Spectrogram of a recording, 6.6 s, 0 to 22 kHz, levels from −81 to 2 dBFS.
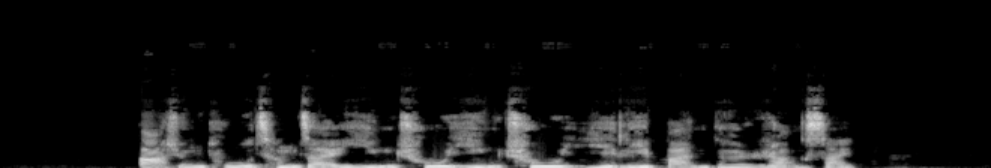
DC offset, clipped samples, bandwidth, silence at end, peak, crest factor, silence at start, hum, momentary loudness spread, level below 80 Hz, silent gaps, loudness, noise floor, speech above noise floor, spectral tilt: under 0.1%; under 0.1%; 9.6 kHz; 0.9 s; 0 dBFS; 14 dB; 0.95 s; none; 6 LU; -46 dBFS; none; -14 LUFS; -74 dBFS; 61 dB; -4.5 dB/octave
